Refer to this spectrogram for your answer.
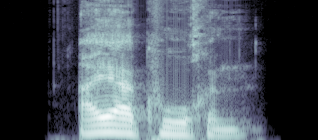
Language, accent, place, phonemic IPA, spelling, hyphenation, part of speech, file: German, Germany, Berlin, /ˈaɪ̯ərˌkuːxən/, Eierkuchen, Ei‧er‧ku‧chen, noun, De-Eierkuchen.ogg
- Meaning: pancake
